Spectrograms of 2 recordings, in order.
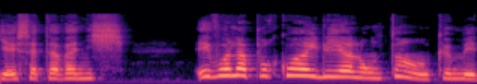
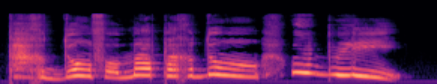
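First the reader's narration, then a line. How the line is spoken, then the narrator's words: Pleading tone. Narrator (French): dit encore mon oncle d'un ton suppliant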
